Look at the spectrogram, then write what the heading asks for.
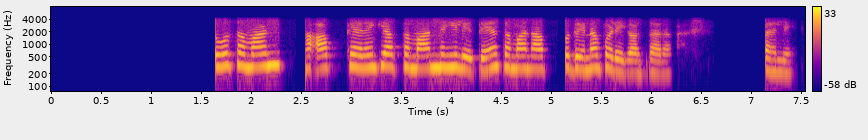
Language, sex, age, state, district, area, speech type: Urdu, female, 18-30, Delhi, Central Delhi, urban, conversation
